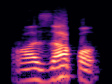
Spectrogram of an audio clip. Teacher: وَمِمَّا رَزَقْنَاهُمْ، را کو ہم نے پر پڑھنا ہے، زا کو قاف کے ساتھ ملانا ہے تو ہم نے کرنا ہے قلقلہ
